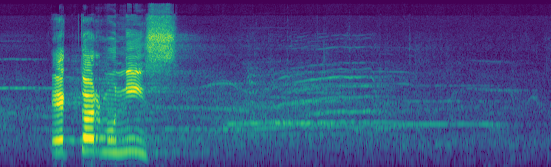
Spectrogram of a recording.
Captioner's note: audience cheering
